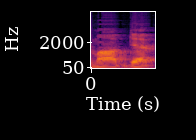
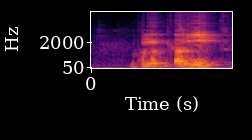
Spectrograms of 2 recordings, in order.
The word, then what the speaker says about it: Mobb Deep: Well, I mean, you mentioned Mobb Depp and 50 Cent there. Mobb Deep. Mobb Deep. In my mind, it's spelled D-E-P-P.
